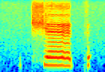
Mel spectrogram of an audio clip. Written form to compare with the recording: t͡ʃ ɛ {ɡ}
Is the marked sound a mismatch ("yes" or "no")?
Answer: yes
